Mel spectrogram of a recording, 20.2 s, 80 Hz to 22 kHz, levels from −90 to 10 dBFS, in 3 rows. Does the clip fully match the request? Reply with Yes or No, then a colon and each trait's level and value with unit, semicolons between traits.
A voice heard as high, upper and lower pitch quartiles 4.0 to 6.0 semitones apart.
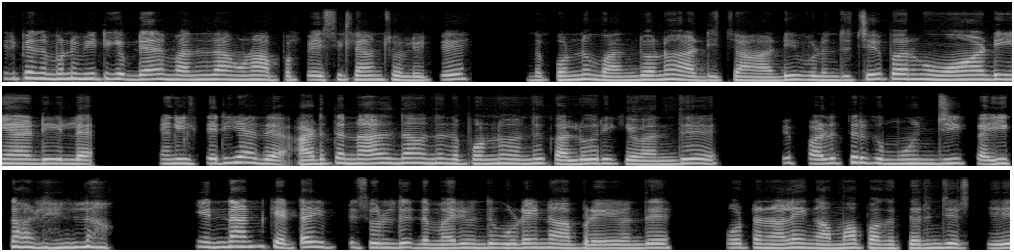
No: high, 200 Hz; average, 2.7 semitones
